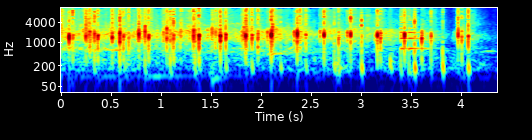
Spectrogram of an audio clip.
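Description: An audience claps steadily for several seconds, many hands producing dense, crackling bursts of applause at a fairly even loudness, with no one speaking over it.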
